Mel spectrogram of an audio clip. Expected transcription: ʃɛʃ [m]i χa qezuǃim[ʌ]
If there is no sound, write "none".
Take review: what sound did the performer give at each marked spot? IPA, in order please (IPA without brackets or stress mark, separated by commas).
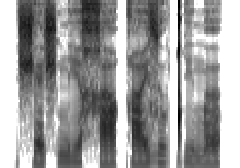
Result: m, ʌ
